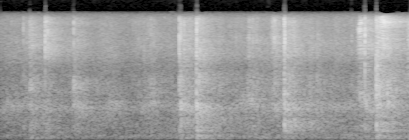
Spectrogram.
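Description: Bare feet stamping on foam gym mats and kicks and punches landing on a training partner during a fast martial-arts combination: a string of sharp thuds and slaps in a large room, the loudest about two, three and a half, and four and a half seconds in.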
